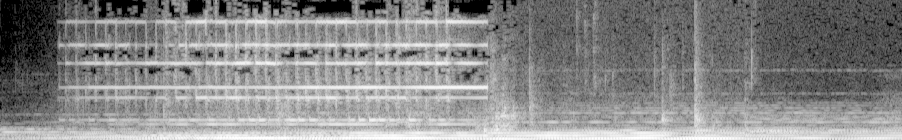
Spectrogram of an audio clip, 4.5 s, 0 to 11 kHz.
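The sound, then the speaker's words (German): A telephone rings loudly and steadily, its bright electronic trill sustained for a couple of seconds before fading into a low background hum, with no talking. “Ansonsten passiert in ihrem Leben nicht viel bis sie am 26. Juli 2000 einen folgenreichen Anruf erhält.”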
